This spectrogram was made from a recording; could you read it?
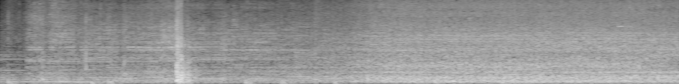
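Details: Toyota Kijang Kapsul petrol engine started after the starter motor was repaired: fairly loud but steady idle after a short clatter at start-up, with nothing irregular standing out; starter fix successful.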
